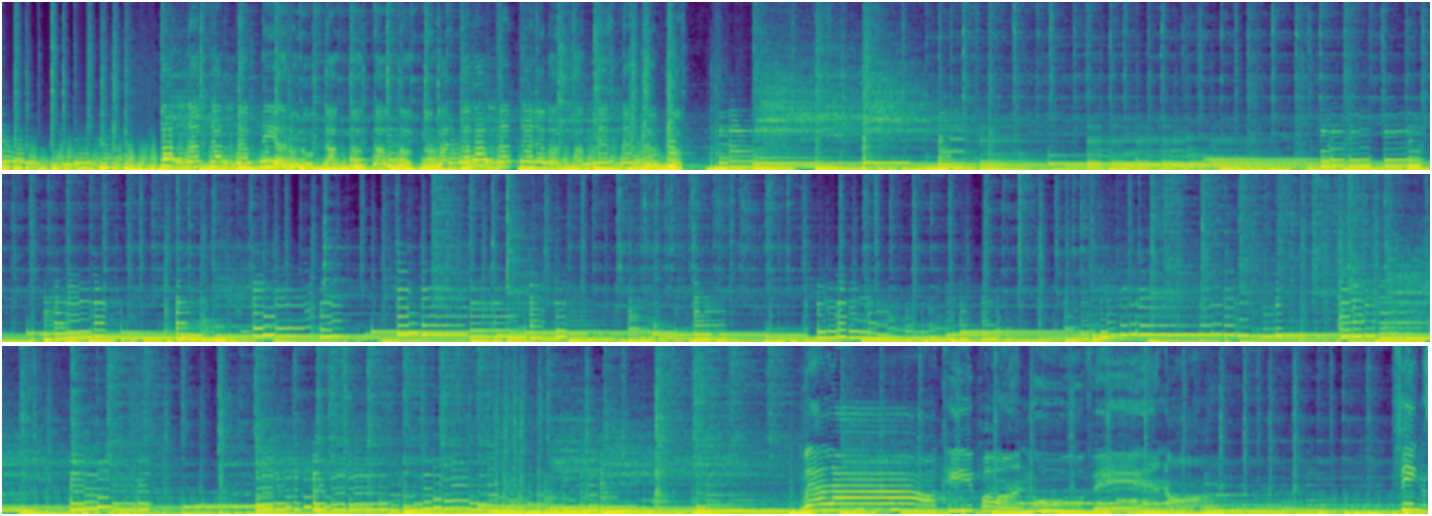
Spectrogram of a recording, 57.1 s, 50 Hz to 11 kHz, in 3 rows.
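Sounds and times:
bass: 0.0s - 57.0s
drum kit: 0.0s - 57.0s
electric guitar solo: 2.1s - 57.0s.

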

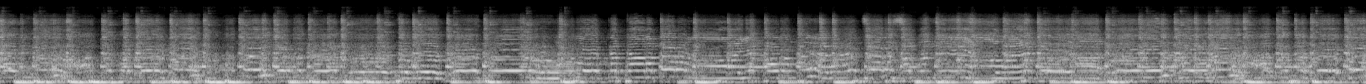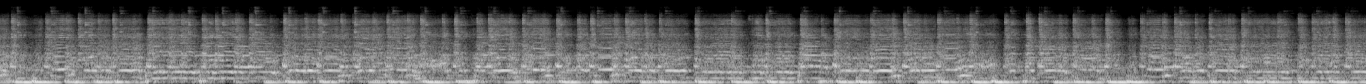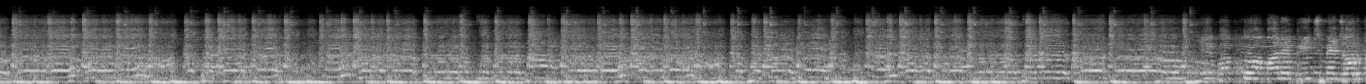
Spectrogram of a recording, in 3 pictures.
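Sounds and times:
repeating drum beat: 0.0s - 39.7s
men singing a folk song: 8.7s - 40.9s.

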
